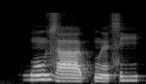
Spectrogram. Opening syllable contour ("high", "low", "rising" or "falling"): high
